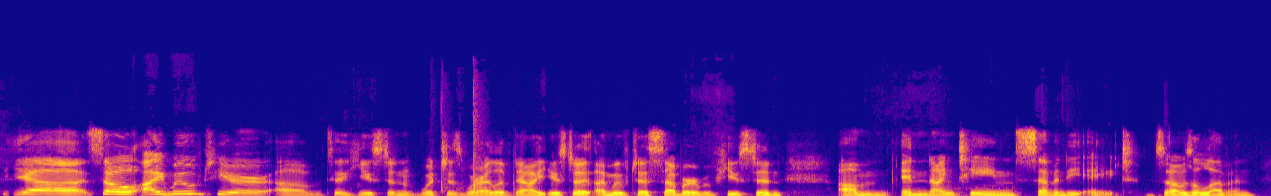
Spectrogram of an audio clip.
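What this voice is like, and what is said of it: Trinidadian accent. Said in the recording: “I had a funny accent, right? I spoke like a Trini. So I landed in Houston talking exactly like this ... not sounding like ... very Southern drawls”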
